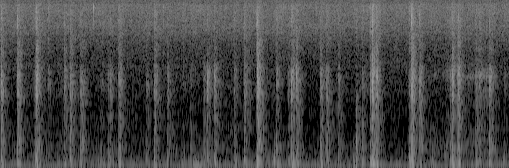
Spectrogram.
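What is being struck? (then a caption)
Inflated latex balloon. An inflated, hollow blue LED-lit latex balloon is held and turned in the hands while fingertips and nails tap and scratch its surface. The result is a quiet, irregular series of short, dull, low thuds with faint scratchy rubbing between them, each tap dying away almost at once.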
